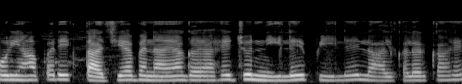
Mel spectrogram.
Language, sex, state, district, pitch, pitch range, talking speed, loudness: Hindi, female, Maharashtra, Washim, 200 Hz, 190-215 Hz, 195 wpm, -19 LUFS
